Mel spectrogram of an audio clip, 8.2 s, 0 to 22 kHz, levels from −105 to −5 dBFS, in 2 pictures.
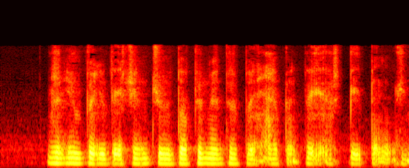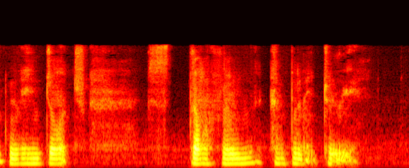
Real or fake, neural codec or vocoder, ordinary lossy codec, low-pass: fake; autoencoder, 22.05 kHz, a latent of 192 numbers a frame, VITS, trained on one speaker; MP3, 48 kbps; 7.2 kHz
